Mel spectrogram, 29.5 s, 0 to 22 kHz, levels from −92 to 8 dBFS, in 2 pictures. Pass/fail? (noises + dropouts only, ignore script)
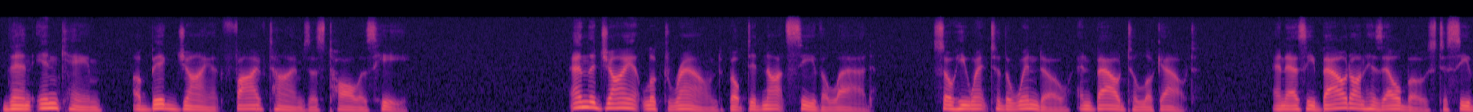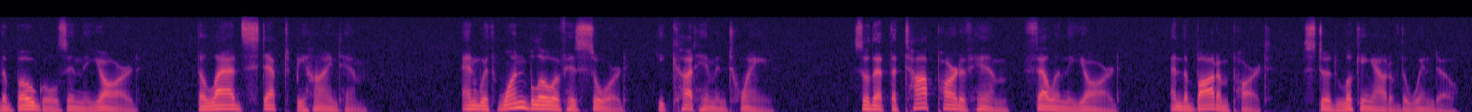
pass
